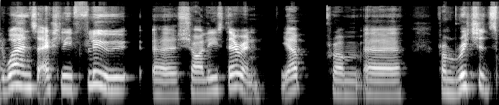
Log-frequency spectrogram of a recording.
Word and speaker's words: Charlize Theron: head um but once i actually flew uh charlize theron yep from uh from richard's bay to johannesburg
